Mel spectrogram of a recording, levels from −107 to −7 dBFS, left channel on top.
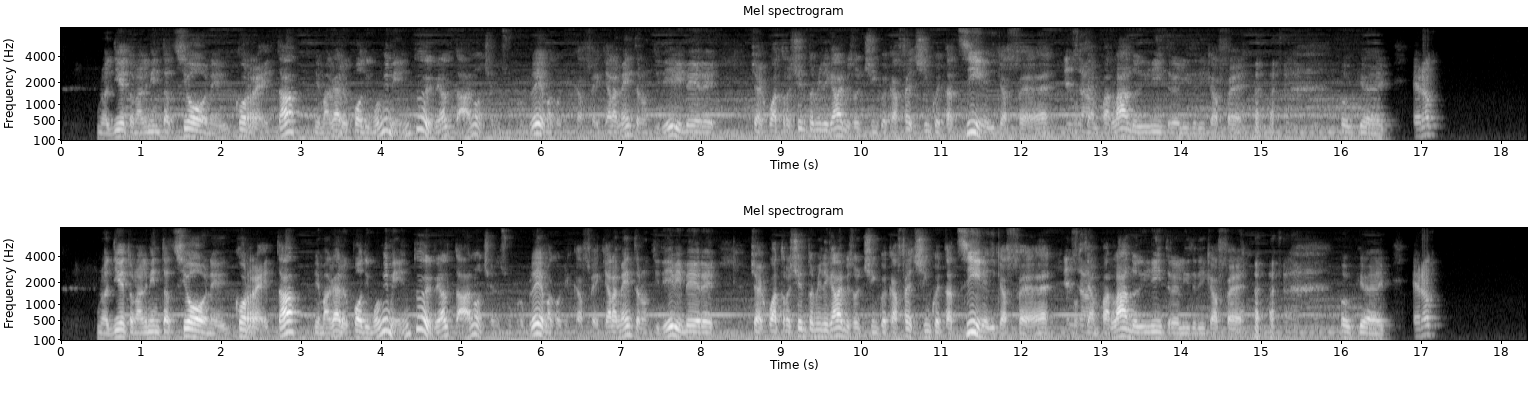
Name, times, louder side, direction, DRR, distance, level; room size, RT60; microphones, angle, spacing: voice 1, 0.5-5.5 5.9-8.2 8.6-12.4 12.8-15.7 16.0-16.5, right 6 dB, 70° right, 0.5 m, -26 dB
sound 1, 0.7-16.5, equal, 30° left, 2.4 m, -38 dB
voice 2, 12.5-13.2 15.3-15.8 16.9-17.2, right 2 dB, 50° right, 1.9 m, -39 dB
9.0 x 7.3 x 2.4 m
head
